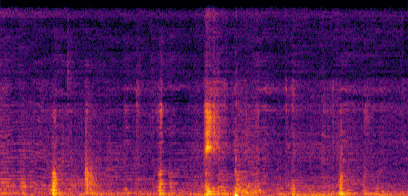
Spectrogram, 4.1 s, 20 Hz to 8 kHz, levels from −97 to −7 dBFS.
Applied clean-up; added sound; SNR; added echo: neural mask model DeepFilterNet 3.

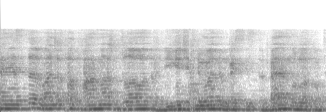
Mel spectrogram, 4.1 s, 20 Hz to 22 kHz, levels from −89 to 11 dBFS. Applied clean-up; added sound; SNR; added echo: neural separator model SepFormer DNS4.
